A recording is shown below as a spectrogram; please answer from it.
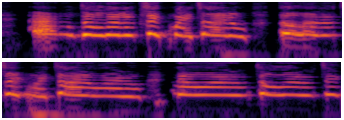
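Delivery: shrill, sobbing, pleading whine, very high and loud. Retelling a backstage scene of MJF being escorted, imitating MJF crying. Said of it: "him crying like a little bitch".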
